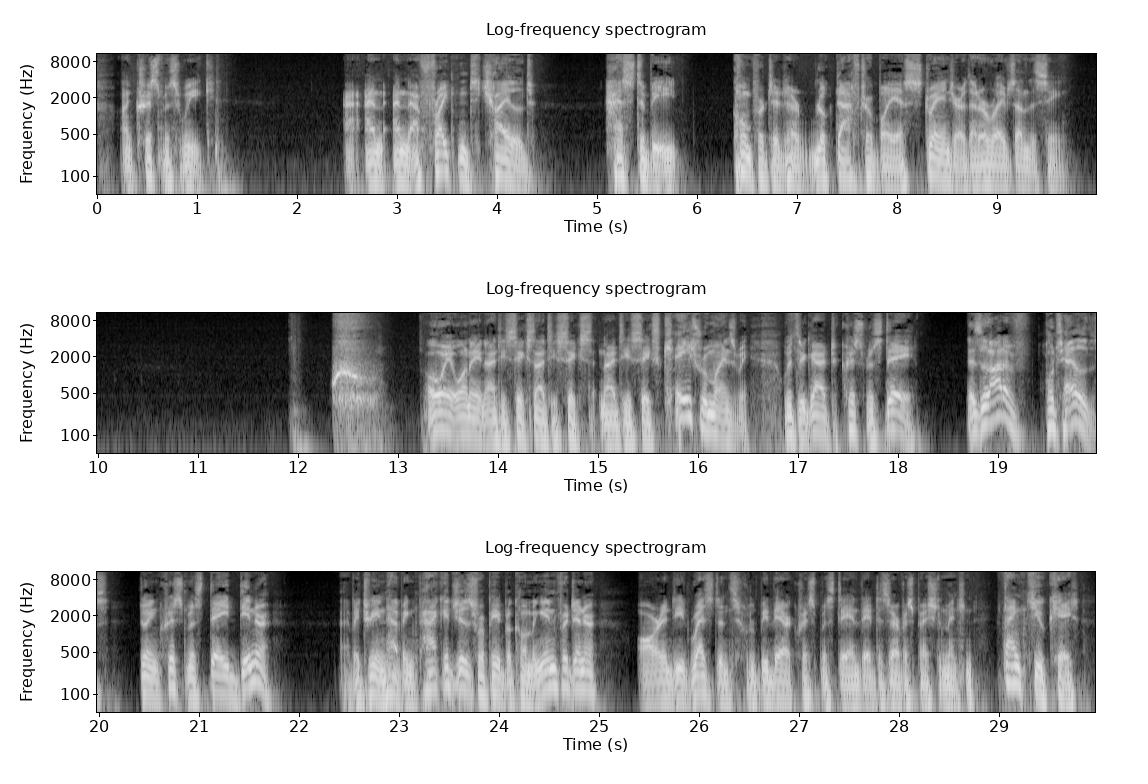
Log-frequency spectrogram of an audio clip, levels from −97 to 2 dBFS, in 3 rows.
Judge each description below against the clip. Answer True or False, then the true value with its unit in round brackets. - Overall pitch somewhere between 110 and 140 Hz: False (85 Hz)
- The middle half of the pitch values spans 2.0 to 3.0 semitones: False (4.7 semitones)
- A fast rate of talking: False (140 wpm)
